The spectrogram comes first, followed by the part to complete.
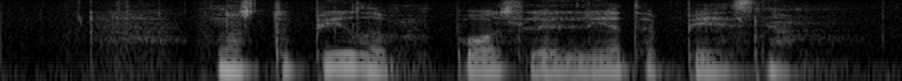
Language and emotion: Russian, sad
